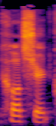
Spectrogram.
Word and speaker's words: Kultured: So once again, my name is The Cultured Queen. That's KULTURED.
